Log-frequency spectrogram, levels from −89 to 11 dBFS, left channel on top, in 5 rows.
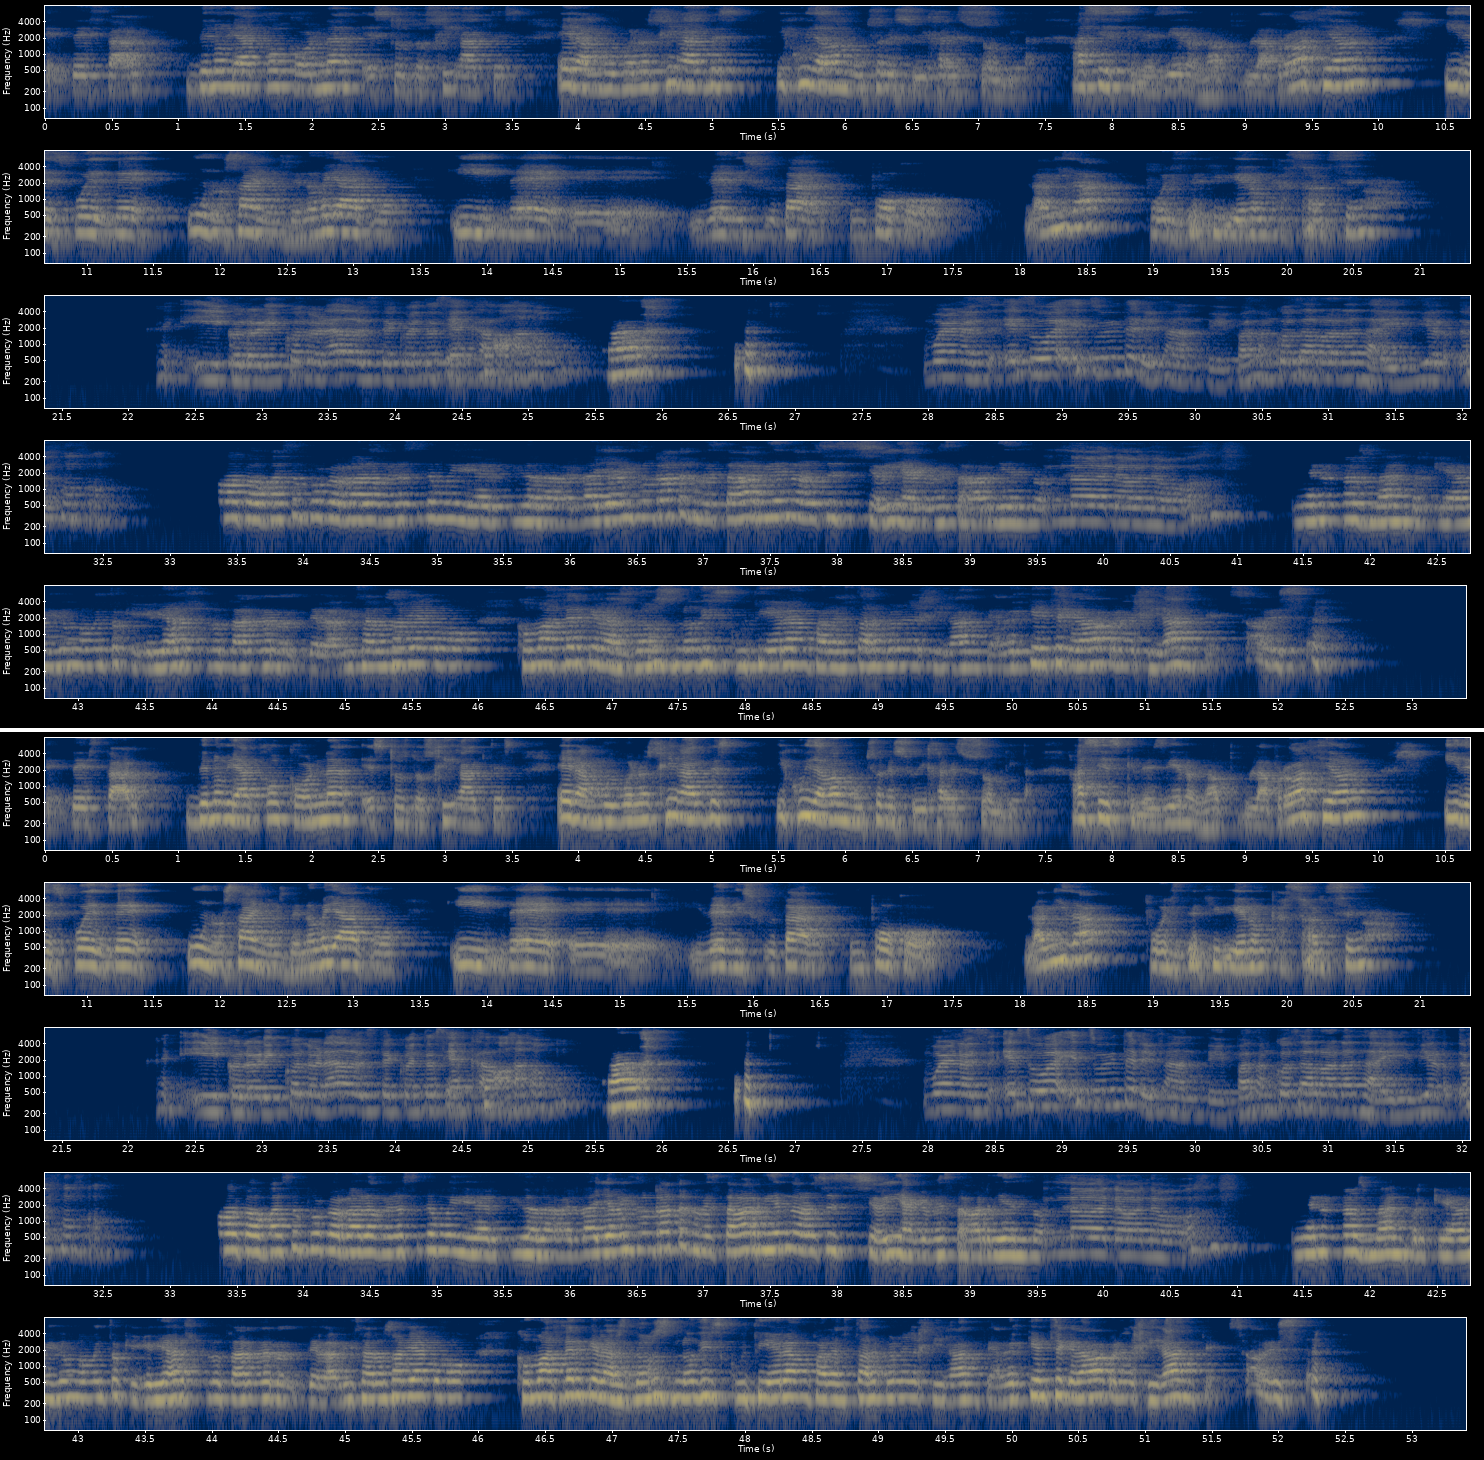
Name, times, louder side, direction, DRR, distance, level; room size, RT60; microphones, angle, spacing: voice 1, 0.0-5.2 5.5-13.4 13.7-17.4 18.0-20.8 25.6-26.1 26.6-26.8 33.4-39.6 41.4-52.4, right 6 dB, 85° right, 0.4 m, -28 dB
voice 2, 22.2-25.3 27.4-32.5 39.5-41.0, right 3 dB, 60° right, 1.4 m, -37 dB
8.9 x 6.9 x 2.3 m
head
